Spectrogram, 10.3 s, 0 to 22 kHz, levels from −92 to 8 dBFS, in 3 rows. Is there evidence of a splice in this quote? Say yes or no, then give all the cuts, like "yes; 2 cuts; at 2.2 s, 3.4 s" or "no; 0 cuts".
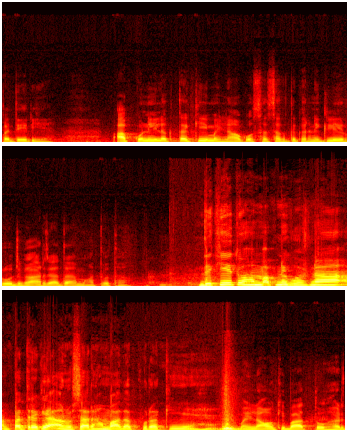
yes; 2 cuts; at 4.9 s, 9.1 s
